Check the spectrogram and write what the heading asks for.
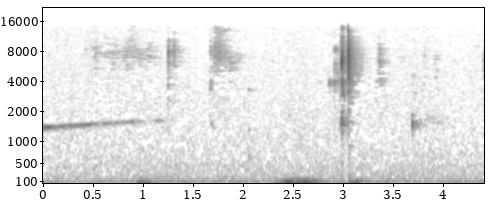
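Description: Near silence, with faint handling of hair and a soft click about three seconds in as a hair clip is fastened on a gathered section of hair.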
